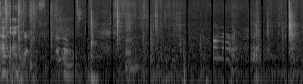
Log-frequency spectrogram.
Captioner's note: board chatting quietly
